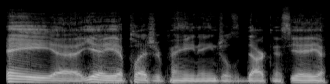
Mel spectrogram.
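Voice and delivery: lazy low voice, like a chill stoner; a low, easygoing demon voice; mock laid-back Hellraiser.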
